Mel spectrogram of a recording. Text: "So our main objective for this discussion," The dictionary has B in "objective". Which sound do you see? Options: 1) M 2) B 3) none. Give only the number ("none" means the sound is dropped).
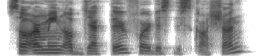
2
